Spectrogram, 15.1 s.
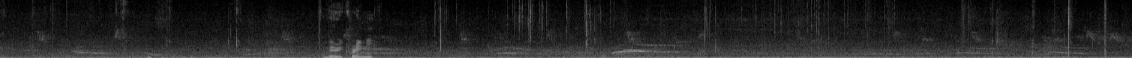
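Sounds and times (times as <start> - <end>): low outdoor background hum: 0.0 - 15.0
chewing sponge cake: 0.5 - 4.4, 5.8 - 15.0
wet mouth clicks: 1.5 - 2.4, 3.0 - 3.3, 5.8 - 8.2, 9.3 - 12.0, 12.7 - 14.9.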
